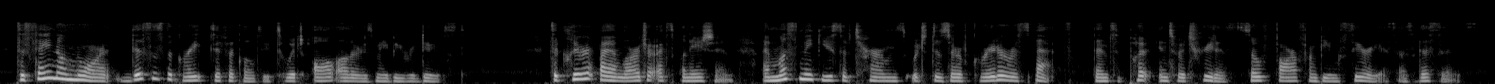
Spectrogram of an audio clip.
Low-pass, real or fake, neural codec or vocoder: 7.2 kHz; fake; codec, 16 kHz, 4 kbps, FreqCodec, smaller model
